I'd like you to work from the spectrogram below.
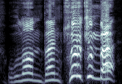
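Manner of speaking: loud, slow, swelling shout; defiant roar of pride; indignant boast. Acted. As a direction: build to a proud bellow. Indignant boast when challenged.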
